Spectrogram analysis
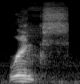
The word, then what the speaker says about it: Rhinex: And how's it pronounced? Rinks. Rinks. Just think of like Lynx, you know, Lynx, a lynx, Right. like the cat.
